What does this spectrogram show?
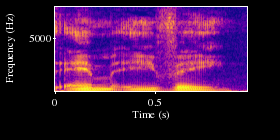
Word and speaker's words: MeV: 1 million electron volts, written and pronounced as MeV.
